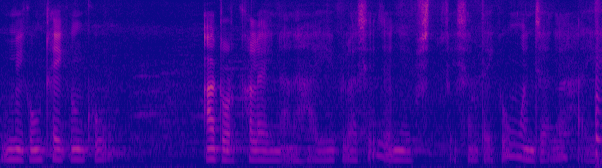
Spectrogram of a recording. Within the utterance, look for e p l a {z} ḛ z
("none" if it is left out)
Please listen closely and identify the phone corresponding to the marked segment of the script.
s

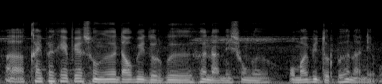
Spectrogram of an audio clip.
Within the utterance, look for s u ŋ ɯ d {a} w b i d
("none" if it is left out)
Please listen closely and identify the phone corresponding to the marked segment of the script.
a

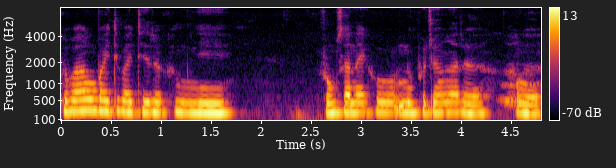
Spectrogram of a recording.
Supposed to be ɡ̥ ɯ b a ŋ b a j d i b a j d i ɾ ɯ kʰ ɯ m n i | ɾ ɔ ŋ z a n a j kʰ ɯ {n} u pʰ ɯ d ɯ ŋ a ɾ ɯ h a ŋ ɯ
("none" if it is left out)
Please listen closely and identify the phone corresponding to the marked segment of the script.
n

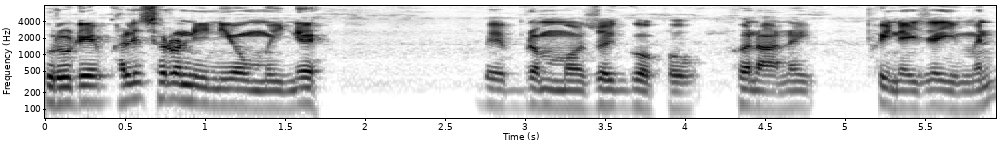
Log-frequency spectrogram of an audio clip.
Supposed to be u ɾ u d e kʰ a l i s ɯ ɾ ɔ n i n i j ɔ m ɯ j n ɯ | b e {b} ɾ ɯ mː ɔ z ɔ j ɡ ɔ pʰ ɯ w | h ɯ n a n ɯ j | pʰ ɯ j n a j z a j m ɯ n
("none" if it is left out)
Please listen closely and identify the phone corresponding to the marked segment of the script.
b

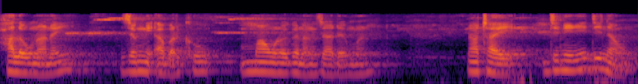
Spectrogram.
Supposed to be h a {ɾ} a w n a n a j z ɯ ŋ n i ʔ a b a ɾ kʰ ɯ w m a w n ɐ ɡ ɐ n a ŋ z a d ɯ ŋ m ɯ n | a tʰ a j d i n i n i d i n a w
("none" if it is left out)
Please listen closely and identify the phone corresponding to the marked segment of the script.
l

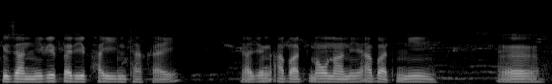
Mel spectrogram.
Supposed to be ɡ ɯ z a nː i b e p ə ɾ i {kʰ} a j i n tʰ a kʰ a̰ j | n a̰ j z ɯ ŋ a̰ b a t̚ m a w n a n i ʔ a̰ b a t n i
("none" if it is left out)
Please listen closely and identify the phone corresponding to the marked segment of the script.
pʰ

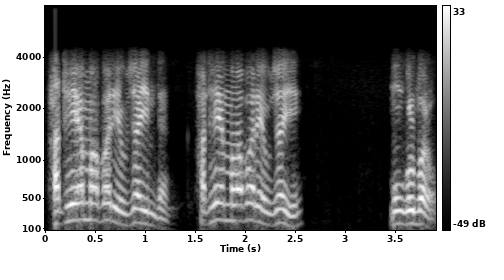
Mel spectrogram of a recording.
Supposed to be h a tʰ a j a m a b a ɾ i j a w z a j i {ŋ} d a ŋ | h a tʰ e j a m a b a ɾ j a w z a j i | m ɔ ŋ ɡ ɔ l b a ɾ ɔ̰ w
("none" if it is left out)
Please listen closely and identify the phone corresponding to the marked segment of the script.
n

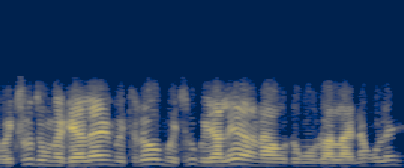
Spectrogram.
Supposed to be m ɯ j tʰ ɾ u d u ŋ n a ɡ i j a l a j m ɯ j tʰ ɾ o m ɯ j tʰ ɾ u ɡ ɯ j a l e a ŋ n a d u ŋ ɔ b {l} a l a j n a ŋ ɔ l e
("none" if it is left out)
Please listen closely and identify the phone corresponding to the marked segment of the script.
l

